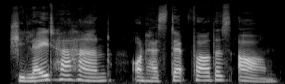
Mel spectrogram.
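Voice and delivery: ordinary delivery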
